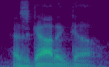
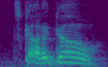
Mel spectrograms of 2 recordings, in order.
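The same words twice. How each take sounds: First: Said in the usual way. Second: Much higher, pinched and strained, mocking the coach; mock strained hoarse voice. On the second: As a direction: squeeze the line out as if straining.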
